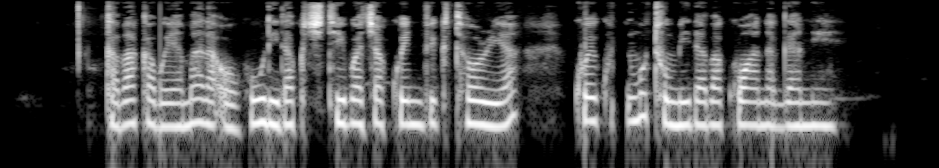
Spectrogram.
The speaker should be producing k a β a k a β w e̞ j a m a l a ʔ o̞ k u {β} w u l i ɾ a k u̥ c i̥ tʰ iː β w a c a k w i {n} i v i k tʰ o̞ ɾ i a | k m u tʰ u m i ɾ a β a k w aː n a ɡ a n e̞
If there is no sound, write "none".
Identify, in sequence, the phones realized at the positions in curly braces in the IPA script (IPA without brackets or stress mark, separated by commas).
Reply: none, n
